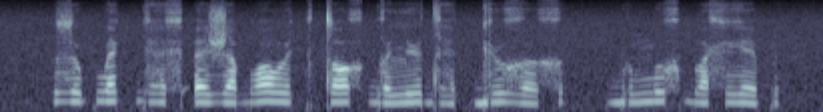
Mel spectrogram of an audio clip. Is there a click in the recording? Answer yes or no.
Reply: no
